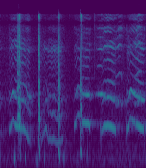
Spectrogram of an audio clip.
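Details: Cloe's young AKC Havanese pups, one girl and three boys, whine in quick high notes that rise then fall, several in under two seconds, each with clear overtones.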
